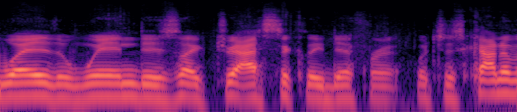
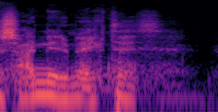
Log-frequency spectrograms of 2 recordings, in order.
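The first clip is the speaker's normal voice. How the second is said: hushed whisper, much quieter; 9 dB quieter than usual. Lining up a golf putt while people are watching, whispering. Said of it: "I'm whispering because there's people watching".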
